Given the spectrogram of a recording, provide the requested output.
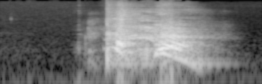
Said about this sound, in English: I need to sneeze. Sorry. Okay, go for it.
